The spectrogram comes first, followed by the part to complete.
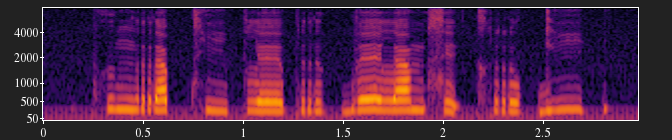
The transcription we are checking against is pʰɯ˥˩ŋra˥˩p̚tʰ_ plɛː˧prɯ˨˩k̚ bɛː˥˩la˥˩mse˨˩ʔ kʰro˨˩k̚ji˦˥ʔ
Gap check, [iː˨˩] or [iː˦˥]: iː˨˩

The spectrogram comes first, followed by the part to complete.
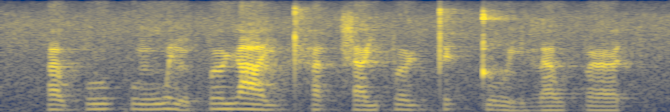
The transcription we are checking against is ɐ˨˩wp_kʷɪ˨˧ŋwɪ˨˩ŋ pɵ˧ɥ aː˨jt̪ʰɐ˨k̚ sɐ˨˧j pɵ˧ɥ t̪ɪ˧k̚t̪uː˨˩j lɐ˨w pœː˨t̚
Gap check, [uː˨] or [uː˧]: uː˨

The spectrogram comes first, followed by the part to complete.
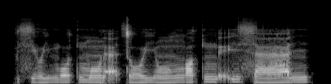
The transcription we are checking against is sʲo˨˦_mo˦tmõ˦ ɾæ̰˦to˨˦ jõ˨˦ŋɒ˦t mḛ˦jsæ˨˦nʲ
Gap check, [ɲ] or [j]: j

